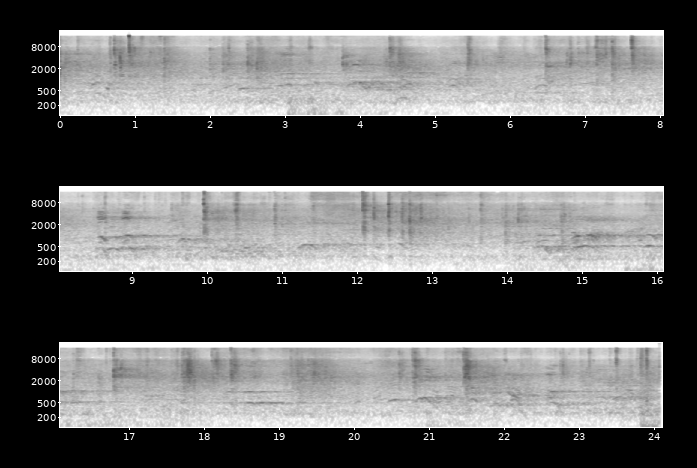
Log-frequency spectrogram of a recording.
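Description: Ice hockey sticks clack against a puck in an echoing rink.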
